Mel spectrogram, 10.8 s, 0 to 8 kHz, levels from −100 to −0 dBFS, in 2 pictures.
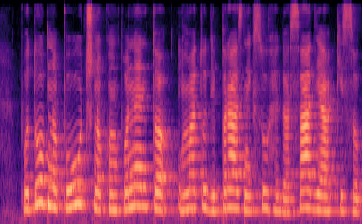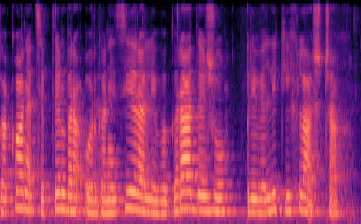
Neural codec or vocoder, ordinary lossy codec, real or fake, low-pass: none; none; real; 7.2 kHz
